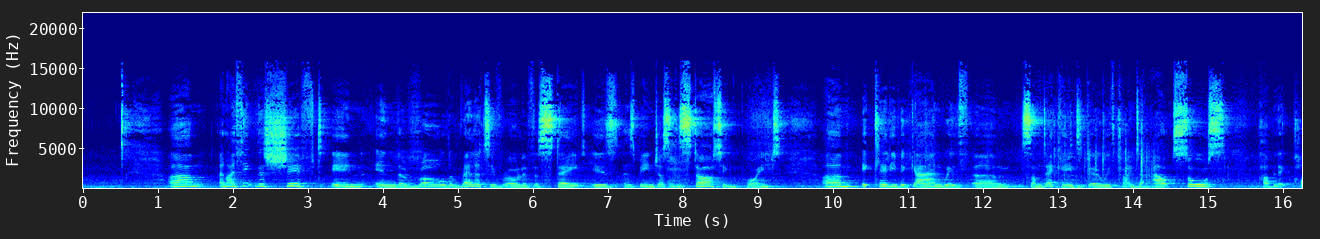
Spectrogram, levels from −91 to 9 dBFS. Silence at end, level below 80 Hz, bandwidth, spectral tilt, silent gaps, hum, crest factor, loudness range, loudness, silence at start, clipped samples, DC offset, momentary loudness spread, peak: 0 s; -78 dBFS; 16 kHz; -2 dB/octave; none; none; 24 dB; 6 LU; -40 LUFS; 0 s; under 0.1%; under 0.1%; 13 LU; -20 dBFS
